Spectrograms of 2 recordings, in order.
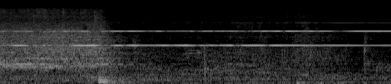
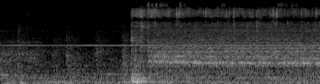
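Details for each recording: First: School washroom auto-sensor faucet after a power outage: shrill, steady high-pitched electronic tone, short beeps at first and then held; fixed by unplugging it, wiping the contacts and plugging it back in. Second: Auto-sensor school washroom faucet after alarm fix: soft click then steady even water hiss; normal flow restored by unplugging, wiping the contacts and reconnecting.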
